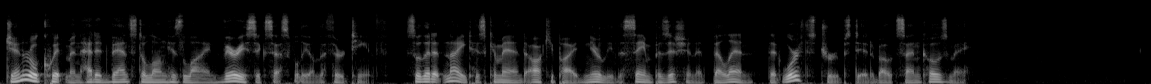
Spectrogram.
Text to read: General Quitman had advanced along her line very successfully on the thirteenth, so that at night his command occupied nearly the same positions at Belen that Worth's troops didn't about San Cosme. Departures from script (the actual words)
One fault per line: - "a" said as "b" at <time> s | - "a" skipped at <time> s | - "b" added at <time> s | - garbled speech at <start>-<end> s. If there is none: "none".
- "her" said as "his" at 1.6 s
- "positions" said as "position" at 6.5 s
- "didn't" said as "did" at 8.5 s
